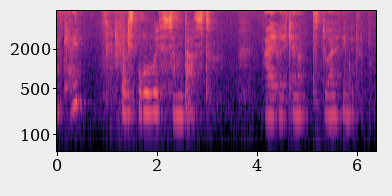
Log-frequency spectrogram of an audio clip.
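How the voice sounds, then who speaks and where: A woman doing a gentle, unhurried ASMR roleplay, speaking softly and slipping into breathy whispers close to the microphone. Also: medium pitch, level tone, slight background noise. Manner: gentle, unhurried, murmuring to the listener. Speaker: ASMR creator playing a robot repair technician.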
